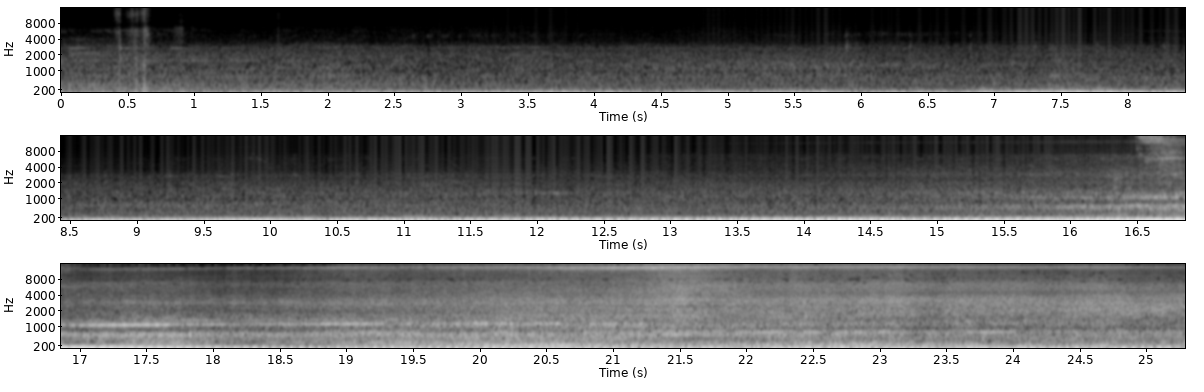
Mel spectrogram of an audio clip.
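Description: Israel Railways train approaching and passing close by. A deep rumble grows louder over about ten seconds and then holds steady, with a high thin whine joining in from about seventeen seconds.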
